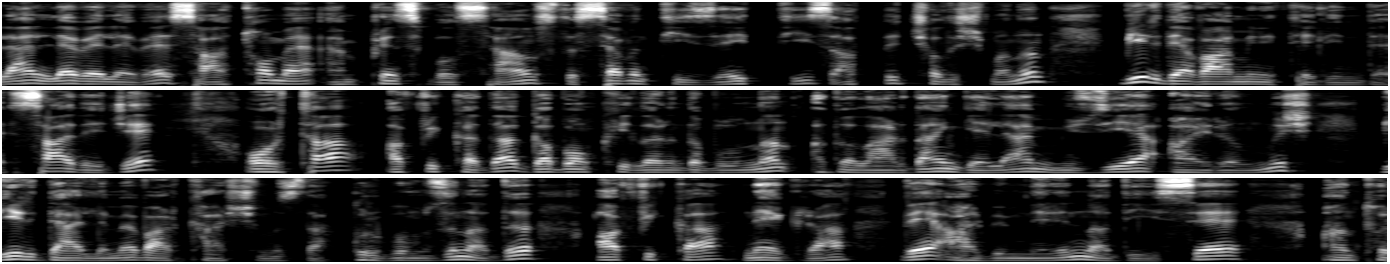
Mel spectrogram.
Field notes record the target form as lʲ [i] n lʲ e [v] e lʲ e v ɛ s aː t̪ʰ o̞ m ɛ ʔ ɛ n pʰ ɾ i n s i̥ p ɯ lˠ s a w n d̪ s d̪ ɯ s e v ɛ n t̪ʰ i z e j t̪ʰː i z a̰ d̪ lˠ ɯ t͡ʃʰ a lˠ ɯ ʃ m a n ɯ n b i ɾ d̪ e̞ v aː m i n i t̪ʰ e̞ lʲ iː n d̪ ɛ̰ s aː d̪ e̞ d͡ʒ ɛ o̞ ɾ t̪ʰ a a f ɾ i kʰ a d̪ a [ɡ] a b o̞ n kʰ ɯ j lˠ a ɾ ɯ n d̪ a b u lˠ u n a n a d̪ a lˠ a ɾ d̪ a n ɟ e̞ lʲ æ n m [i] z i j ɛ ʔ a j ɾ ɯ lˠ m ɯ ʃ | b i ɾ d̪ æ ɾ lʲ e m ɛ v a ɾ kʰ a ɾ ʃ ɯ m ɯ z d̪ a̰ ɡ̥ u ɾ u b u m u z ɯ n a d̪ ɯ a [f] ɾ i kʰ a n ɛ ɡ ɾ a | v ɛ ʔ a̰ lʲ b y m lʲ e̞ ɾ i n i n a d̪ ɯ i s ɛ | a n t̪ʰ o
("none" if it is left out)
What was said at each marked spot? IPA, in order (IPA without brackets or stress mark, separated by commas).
æ, v, ɡ, y, f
